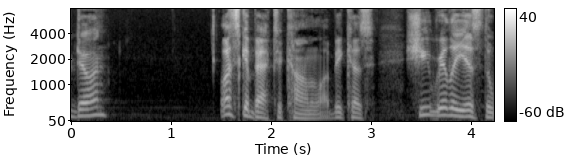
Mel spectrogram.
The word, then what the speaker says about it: Kamala: Yes, the comprehensively incapable, well, her name is pronounced Kamala.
